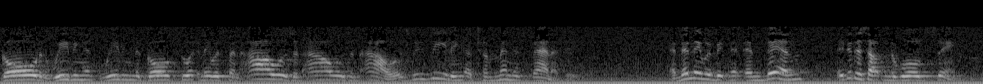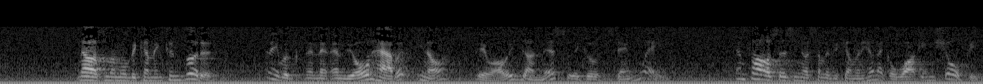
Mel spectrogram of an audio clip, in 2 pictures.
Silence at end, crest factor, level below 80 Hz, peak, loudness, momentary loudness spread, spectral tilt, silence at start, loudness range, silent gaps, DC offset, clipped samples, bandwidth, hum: 0 s; 20 dB; -38 dBFS; -10 dBFS; -31 LUFS; 12 LU; -7 dB/octave; 0 s; 4 LU; none; 1%; under 0.1%; 6.2 kHz; none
